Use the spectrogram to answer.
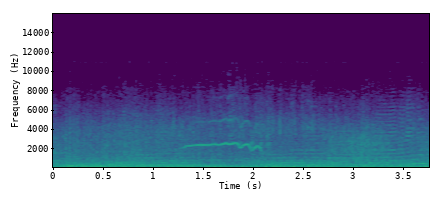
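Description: A cavalry officer's horse gives a single short, wavering, high neigh during a battle charge into an infantry square, rising over a steady, dense wash of noise with faint hoof movement.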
